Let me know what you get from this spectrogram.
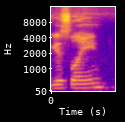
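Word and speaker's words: Ghislaine: Gizlane.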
